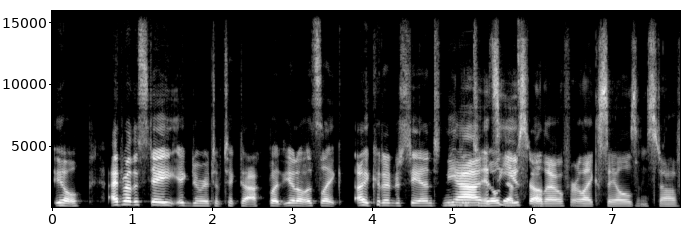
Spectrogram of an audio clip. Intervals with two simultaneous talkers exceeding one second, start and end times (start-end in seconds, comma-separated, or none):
4.9-6.2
